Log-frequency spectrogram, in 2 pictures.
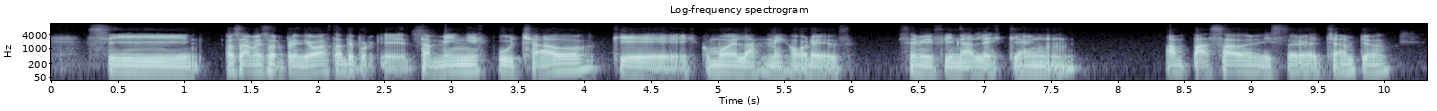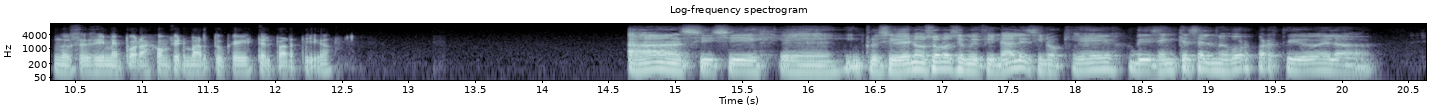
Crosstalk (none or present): none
